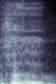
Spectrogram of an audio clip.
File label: vox fx; E-Lab; X Static Goldmine 2; akai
